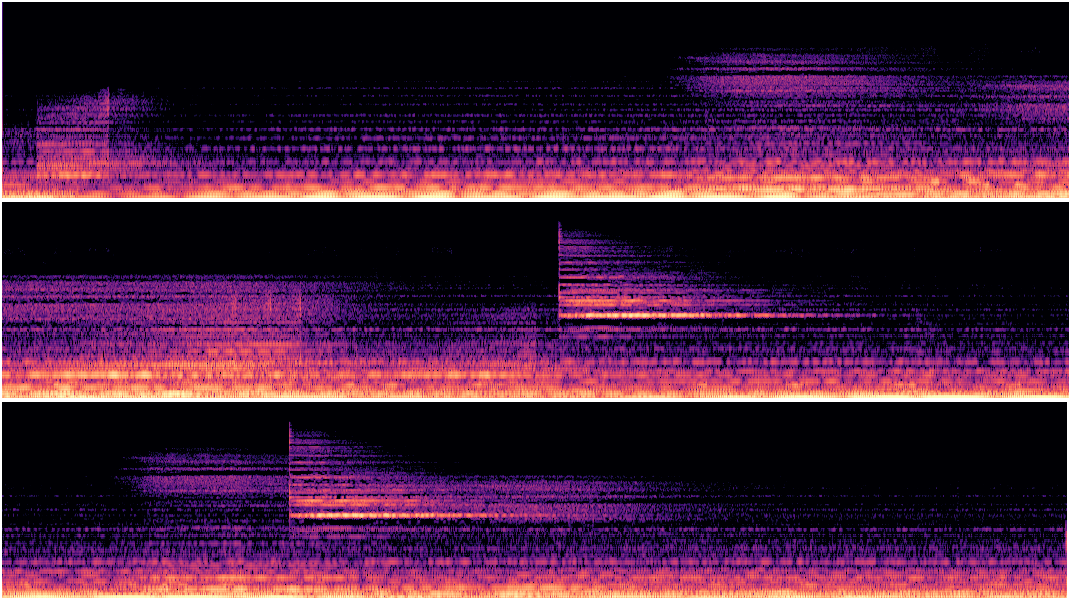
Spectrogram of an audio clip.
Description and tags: reversed, layer, chimes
